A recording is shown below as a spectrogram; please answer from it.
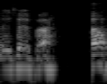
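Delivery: halting, loud, slow stuttering "uh-uh". Voicing a figure who faces the intimidator, stuttering in character. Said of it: "he starts stuttering".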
